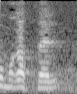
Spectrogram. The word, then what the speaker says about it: مغفل: شخص واحد هو مغفل وهو والد عبد الله الصحابي, الصحابي عبد الله بن مغفل والده مغفل بالغين والفاء المشددة.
